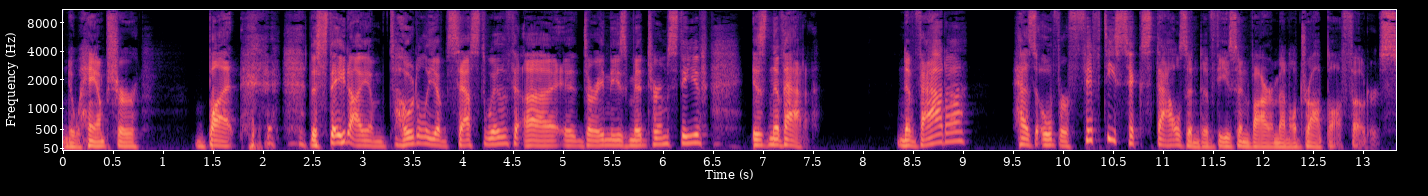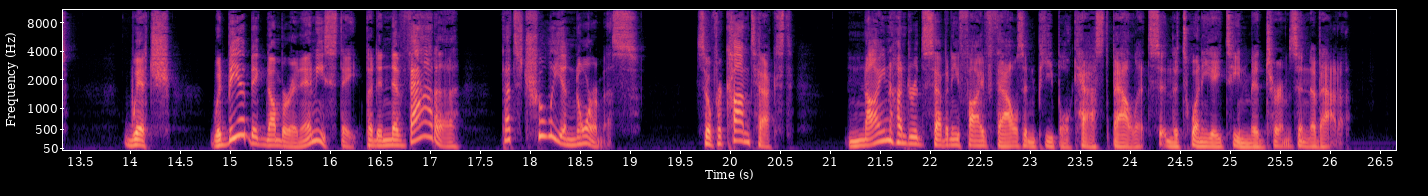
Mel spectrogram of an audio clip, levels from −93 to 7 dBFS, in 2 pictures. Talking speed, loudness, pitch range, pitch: 125 wpm, -20 LUFS, 95-140 Hz, 115 Hz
